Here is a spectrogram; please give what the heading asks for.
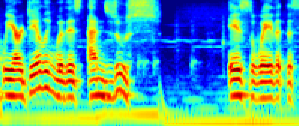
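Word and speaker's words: Ansuz: So what we are dealing with is Anzus, is the way that this is pronounced. Ansooz, and Zeus is the way that it's actually pronounced.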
